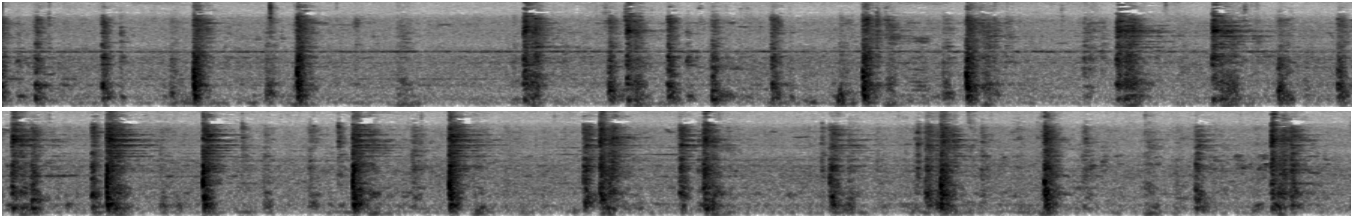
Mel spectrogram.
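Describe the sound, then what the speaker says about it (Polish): A passenger train pulls into Katowice station, heard from a footbridge over the rebuilt rail junction: a steady rhythm of wheel clicks over the rail joints, moderately distant and fairly faint. "już jedzie nasz wspaniały pociąg na dworzec w Katowicach"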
